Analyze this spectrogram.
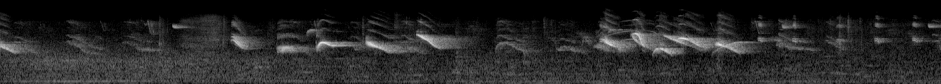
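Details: Chiado calls of a female green-winged saltator, kept in legal captivity and used to fire up males: a steady series of loud falling chirps from about two to five seconds, then a denser, overlapping burst near six to seven seconds.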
